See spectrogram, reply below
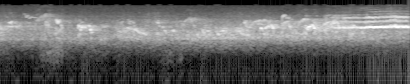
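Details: Brown-eared Bulbul, Taiwan subspecies, on Yonaguni Island, Japan: a run of quick, scratchy high chirps ending in one drawn-out, piercing whistled note over a steady background hiss.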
